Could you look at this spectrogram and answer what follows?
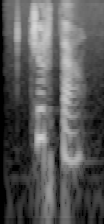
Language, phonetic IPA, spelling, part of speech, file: Russian, [t͡ɕɪrˈta], черта, noun, Ru-черта.ogg
- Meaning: 1. line 2. boundary, precinct 3. trait, streak, feature 4. stroke (particularly of a Chinese character) 5. genitive singular of чёрт (čort) 6. genitive singular of чорт (čort)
